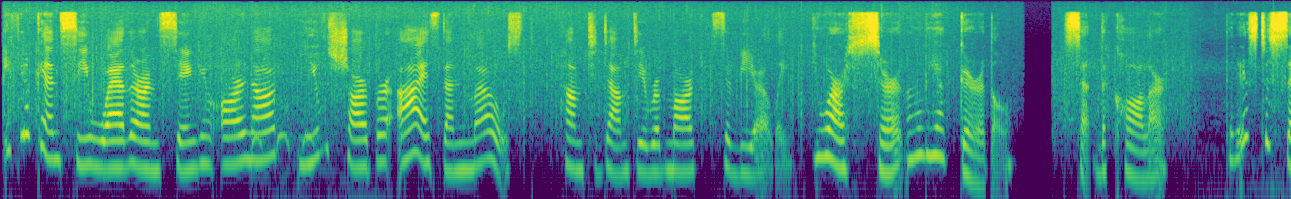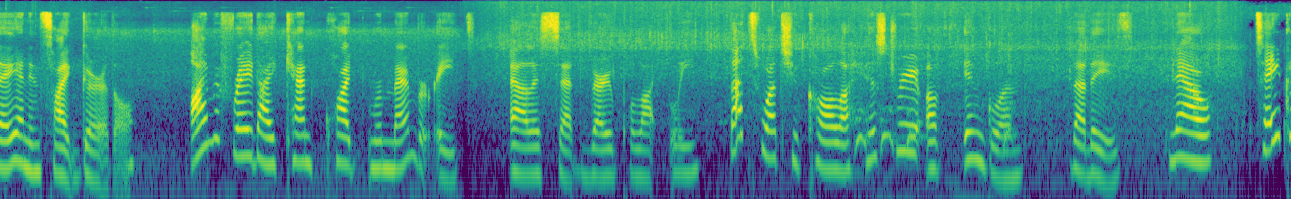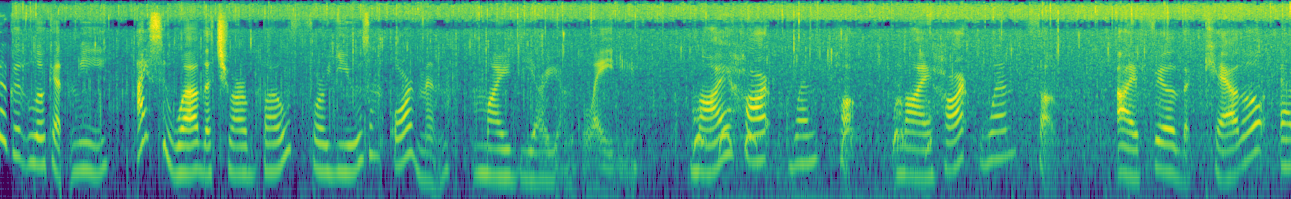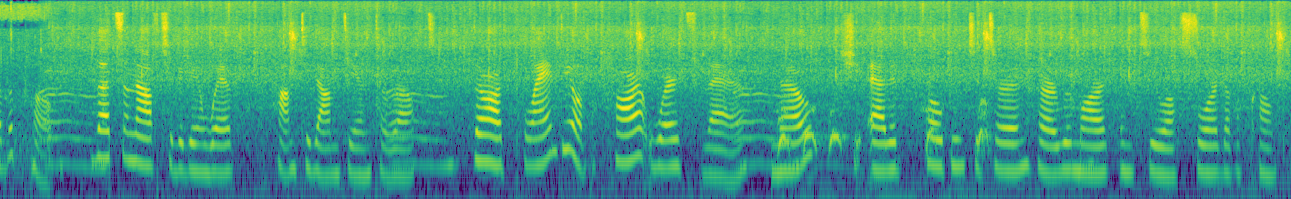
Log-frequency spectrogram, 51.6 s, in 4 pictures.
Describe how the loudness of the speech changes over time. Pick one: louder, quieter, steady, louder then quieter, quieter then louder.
steady.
